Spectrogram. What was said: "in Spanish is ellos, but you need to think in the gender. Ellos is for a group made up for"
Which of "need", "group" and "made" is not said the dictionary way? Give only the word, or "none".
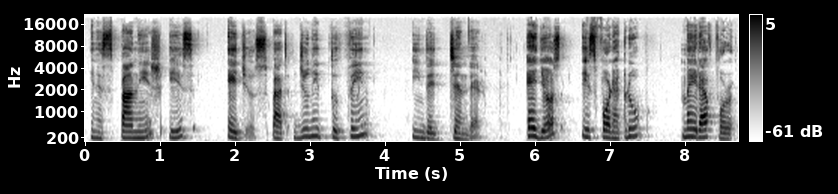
none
